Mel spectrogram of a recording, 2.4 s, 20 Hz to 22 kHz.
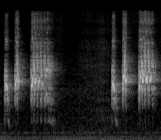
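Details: A lone male quail, isolated from his females, crows twice, calling for them: each crow a harsh, buzzy phrase of two quick clipped notes then a longer rasping note, about 1.6 seconds apart.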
